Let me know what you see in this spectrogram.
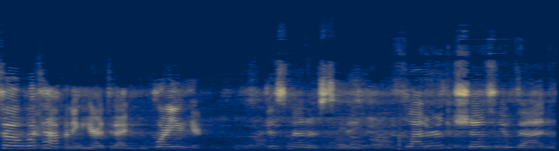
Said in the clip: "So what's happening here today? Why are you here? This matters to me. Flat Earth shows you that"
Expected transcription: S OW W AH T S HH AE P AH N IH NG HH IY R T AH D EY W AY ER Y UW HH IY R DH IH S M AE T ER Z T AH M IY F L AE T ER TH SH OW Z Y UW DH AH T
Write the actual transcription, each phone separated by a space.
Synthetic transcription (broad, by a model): S OW W AH T S HH AE P AH N IH NG HH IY R T AH D EY W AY ER Y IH HH IY R DH IH S M AE T ER Z T AH M IY F L AE T ER SH OW Z Y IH DH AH T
